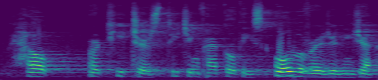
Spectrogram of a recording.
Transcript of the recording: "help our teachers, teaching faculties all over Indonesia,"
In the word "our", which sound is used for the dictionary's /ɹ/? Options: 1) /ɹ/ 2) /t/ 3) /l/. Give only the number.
1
